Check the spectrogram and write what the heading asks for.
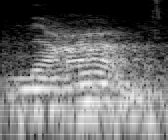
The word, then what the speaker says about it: نعم: Hadza dikun na'am. Naam. Itu bacanya naam. Kalau antum bacanya naam, entar di tulisan antum akan tambahkan alif.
